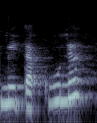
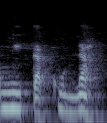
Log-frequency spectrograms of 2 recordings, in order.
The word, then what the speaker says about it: Mitakunah: La pronunciación del mantra Mitakuna La prononciation du mantra Mitakuna es acentuada en la última sílaba. c'est en mettant l'accent sur la dernière syllabe. No es Mitakuna, sino Mitakuna.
